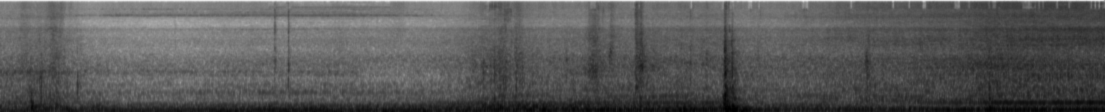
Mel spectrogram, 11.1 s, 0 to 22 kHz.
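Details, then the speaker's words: 1997 Mercedes-Benz W210 E420 idling at about 62°F with A/C switched off; steady low engine hum, the compressor clacking heard with A/C on is gone: normal running with A/C off. "So you can see no clacking noise anymore."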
